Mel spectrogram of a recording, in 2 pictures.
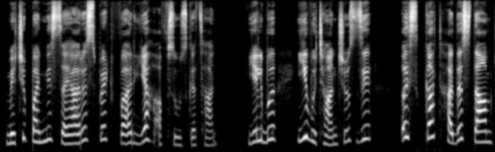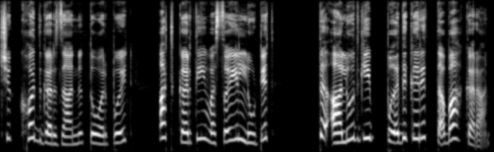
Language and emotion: Kashmiri, sad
